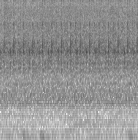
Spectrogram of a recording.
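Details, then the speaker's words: Car that just started running again after a fuel pump replacement, idling. A light, fast tick over the engine note that is still present the next day. The owner hopes valve adjustment is needed rather than an oiling or bearing problem; unconfirmed. "Okay, tick's still there despite sleeping on it. My hope is that the tick is not the result of oiling or bearing issues, but that it just needs a valve adjustment."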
